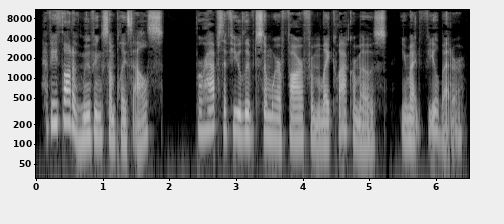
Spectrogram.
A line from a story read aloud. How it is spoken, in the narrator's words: said timidly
